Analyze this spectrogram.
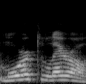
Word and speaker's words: Mortellaro: Mortellaro.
